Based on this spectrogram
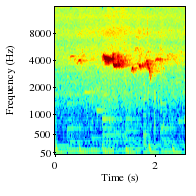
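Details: Slowed-down song of a Narcissus Flycatcher near Abashiri, Hokkaido, in early May: after a quiet start, a bright high warble with rapid flutters and a falling end, over soft rhythmic background music.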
